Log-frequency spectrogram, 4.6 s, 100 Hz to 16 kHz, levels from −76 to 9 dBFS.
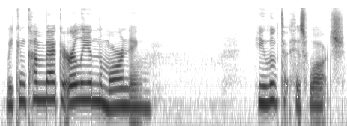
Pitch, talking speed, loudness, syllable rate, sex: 250 Hz, 170 wpm, -15 LUFS, 5.0 syllables/s, female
